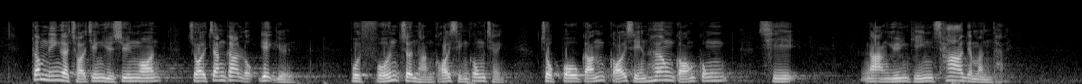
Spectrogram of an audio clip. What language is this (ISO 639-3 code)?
yue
